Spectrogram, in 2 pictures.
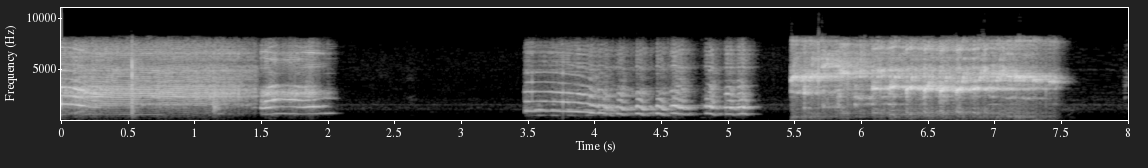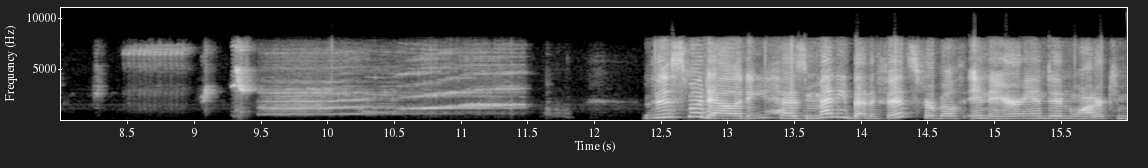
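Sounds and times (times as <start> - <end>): recorded animal calls: 0.0 - 2.1, 3.5 - 7.6, 8.2 - 11.7.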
